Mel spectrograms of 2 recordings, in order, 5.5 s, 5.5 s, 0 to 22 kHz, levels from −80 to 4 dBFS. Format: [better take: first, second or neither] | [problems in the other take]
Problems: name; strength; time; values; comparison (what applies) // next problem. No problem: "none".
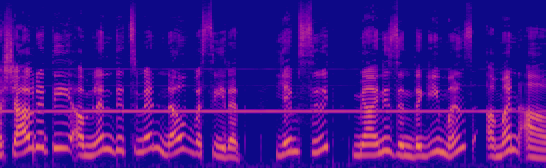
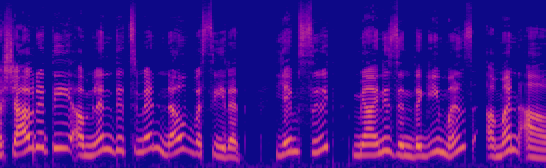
second | background sound (Wind instrument, woodwind instrument); 16 dB below the speech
